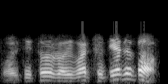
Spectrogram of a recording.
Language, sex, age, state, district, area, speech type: Bengali, male, 18-30, West Bengal, Howrah, urban, conversation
